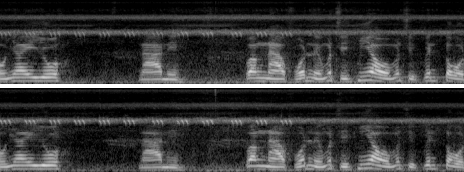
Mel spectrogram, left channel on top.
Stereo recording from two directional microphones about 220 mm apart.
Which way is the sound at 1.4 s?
60° left (ahead or behind).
